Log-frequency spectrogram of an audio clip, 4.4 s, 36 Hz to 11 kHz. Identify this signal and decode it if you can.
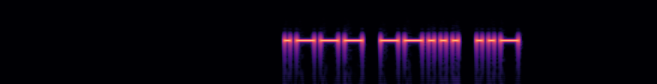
Morse code, heard as a keyed tone, about 27 wpm, 700 Hz. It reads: J7U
